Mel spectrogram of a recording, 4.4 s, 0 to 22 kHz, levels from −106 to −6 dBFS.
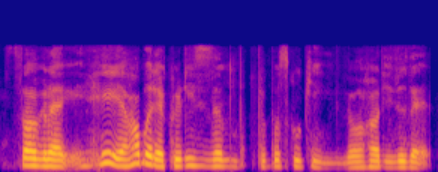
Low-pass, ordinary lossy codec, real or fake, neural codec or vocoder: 7.2 kHz; none; fake; codec, 16 kHz, 2 kbps, FreqCodec, larger model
